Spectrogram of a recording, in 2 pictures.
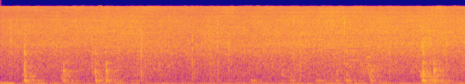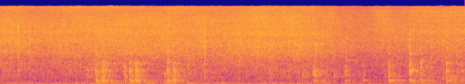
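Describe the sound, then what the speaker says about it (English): Kale fries in a pan as it is stirred constantly, a dense, even sizzle broken by repeated soft scraping and shuffling of the greens, close and continuous, without voices. "Now we're going to grab the kale and get that in. And stir in all the time."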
